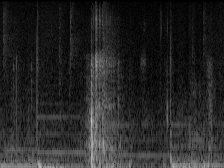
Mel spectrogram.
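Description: Background music plays while a Mercedes-Benz van's tailgate is swung shut, closing with a single sharp thud about a second in.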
